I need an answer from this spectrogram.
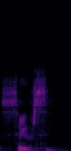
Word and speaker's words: Saoirse: van a ver ustedes escribe sa oirse ronan pero entiendo que se pronuncia cersi ronan y van a ver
